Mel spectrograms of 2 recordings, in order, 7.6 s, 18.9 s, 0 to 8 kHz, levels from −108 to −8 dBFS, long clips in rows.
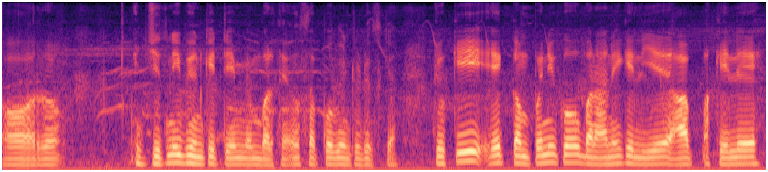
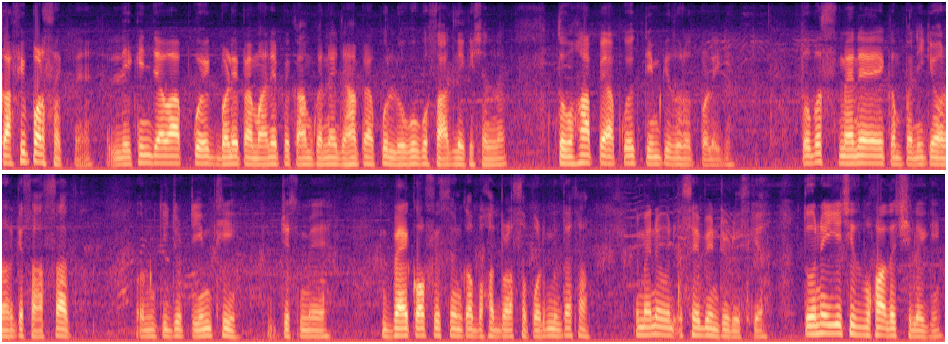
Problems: none marked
